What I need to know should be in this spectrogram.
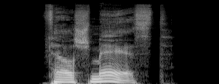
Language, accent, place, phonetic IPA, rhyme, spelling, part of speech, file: German, Germany, Berlin, [fɛɐ̯ˈʃmɛːst], -ɛːst, verschmähst, verb, De-verschmähst.ogg
- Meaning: second-person singular present of verschmähen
